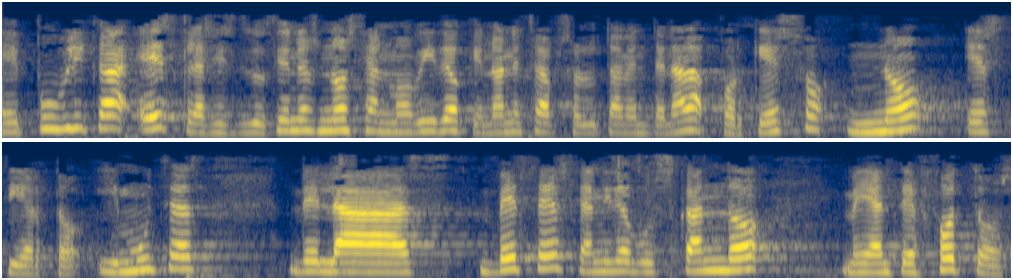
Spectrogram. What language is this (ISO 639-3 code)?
spa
